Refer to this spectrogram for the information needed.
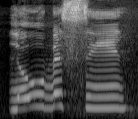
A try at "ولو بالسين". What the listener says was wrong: ہم سب تو ولو سنا رہے ہیں, آپ لو سنا رہے ہیں, کیوں؟ ولو بالسین. ولو واو پہلے.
